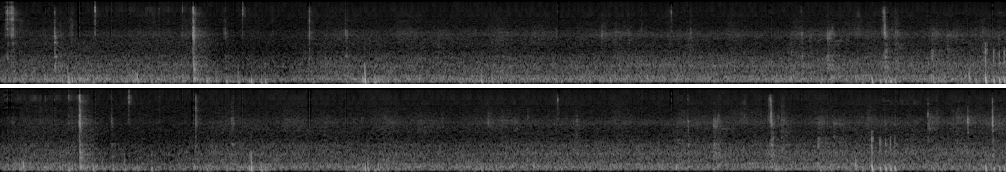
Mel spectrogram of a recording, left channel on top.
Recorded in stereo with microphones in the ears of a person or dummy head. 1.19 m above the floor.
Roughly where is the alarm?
I don't hear an alarm.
